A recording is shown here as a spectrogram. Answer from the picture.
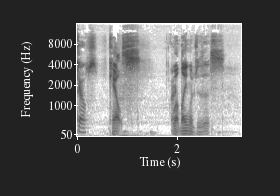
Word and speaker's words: Kelce: Because Kelce, when you see it spelled like that, you assume it's Kelce. Nope, it's Kels.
